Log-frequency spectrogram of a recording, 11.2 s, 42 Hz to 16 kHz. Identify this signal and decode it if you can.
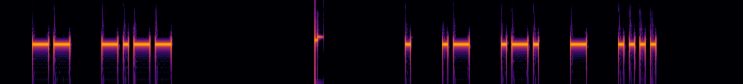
Morse code, heard as a keyed tone, about 15 wpm, spaced as for 11 wpm, 700 Hz. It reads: MY EARTH
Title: 2x Character Spacing - Top 200 Words - 15wpm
